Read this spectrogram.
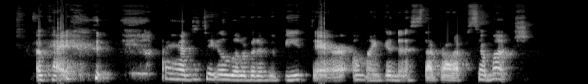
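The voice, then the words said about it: Emotional, choked-up voice. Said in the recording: “this is getting emotional. I just didn't know how emotional.”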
